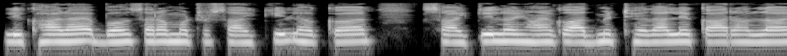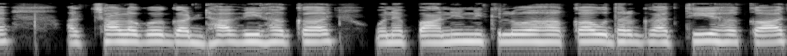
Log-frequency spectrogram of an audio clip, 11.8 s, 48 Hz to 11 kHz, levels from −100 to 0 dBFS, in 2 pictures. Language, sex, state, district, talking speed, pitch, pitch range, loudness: Hindi, male, Bihar, Lakhisarai, 150 wpm, 195 Hz, 190-200 Hz, -17 LUFS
